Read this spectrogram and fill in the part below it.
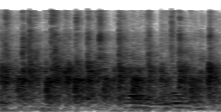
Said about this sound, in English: Praise God. Let's get a Lord a hand clap of praise. Amen.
